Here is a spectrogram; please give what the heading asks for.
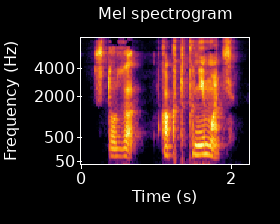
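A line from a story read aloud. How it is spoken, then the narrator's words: Stern question. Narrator (Russian): строго спросил Рос у своего мага-телохранителя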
